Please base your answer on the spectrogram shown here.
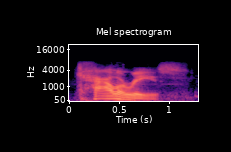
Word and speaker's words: calories: One other thing, Salvatore, calories. First syllable stress.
